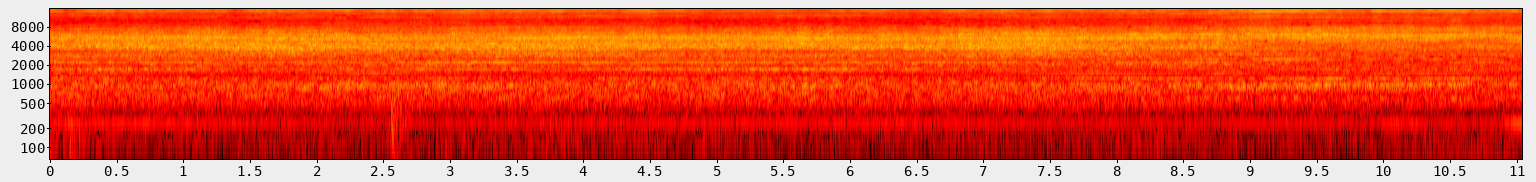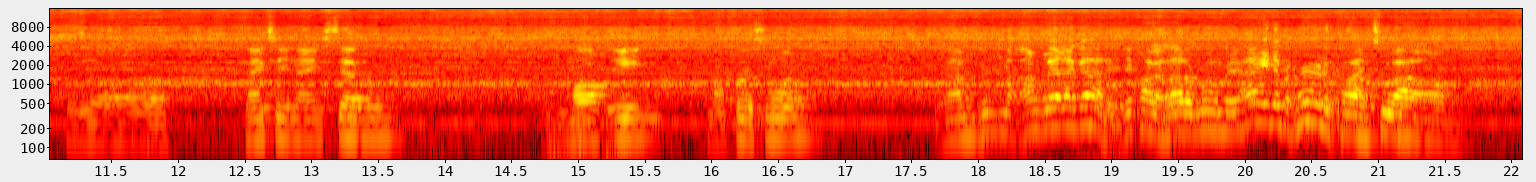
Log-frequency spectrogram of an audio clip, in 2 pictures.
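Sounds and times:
heat gun blowing: 0:00.0 - 0:22.0.

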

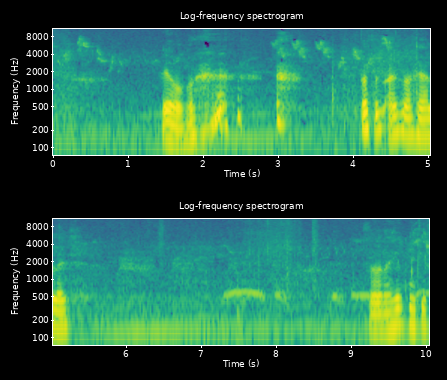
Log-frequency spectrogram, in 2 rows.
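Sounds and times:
pigeon cooing: 0:07.2 - 0:10.0.

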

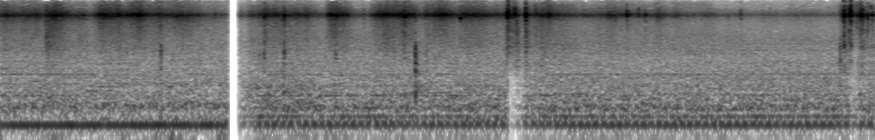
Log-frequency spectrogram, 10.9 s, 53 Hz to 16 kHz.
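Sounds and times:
low mechanical hum: 0:00.0 - 0:10.9.

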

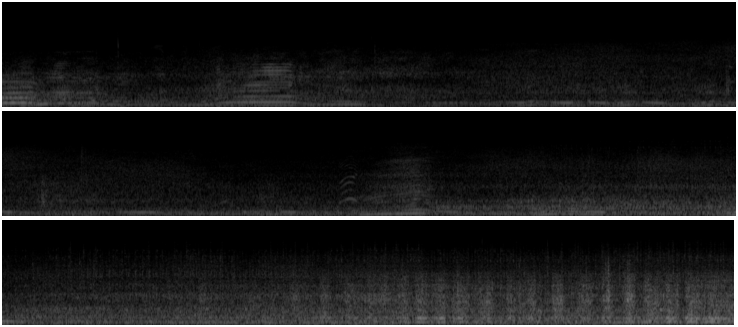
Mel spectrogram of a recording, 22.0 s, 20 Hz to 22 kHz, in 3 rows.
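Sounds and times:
model airplane engines running: 0:00.0 - 0:22.0.

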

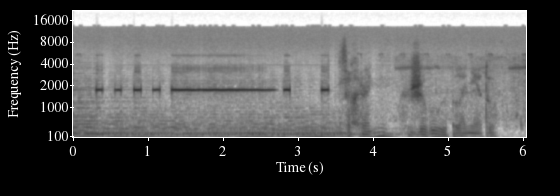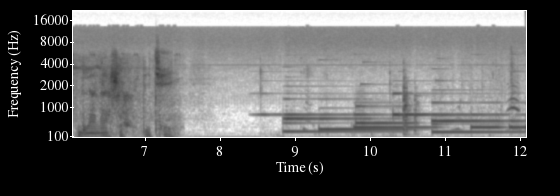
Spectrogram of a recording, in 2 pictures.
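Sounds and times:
low musical drone: 0:00.0 - 0:06.7
heart monitor flatline tone: 0:00.2 - 0:03.7
heart monitor beep: 0:00.3 - 0:03.5.

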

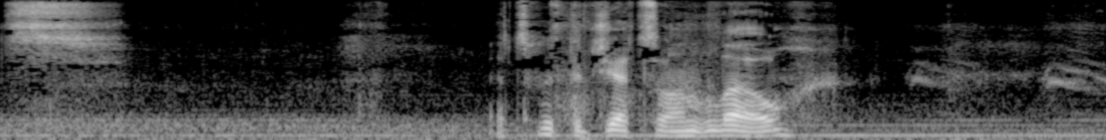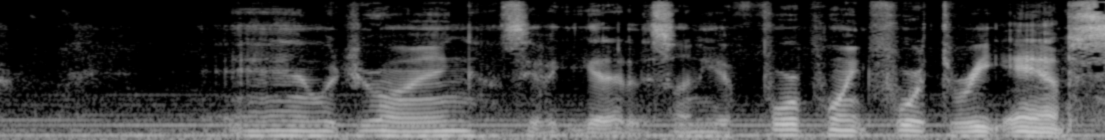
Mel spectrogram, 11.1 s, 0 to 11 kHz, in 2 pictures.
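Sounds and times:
hot tub pump humming: 0:00.0 - 0:11.0
drawn-out calls: 0:04.5 - 0:05.8.

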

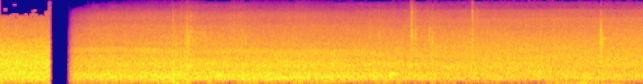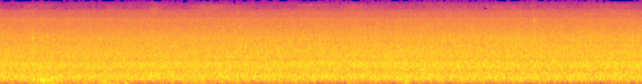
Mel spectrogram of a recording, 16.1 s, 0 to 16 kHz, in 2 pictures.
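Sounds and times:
rocky creek flowing: 0:00.1 - 0:16.0.

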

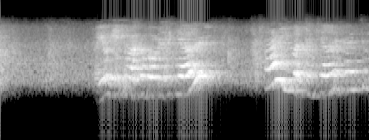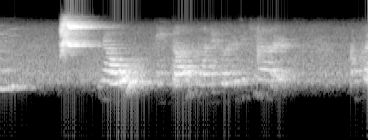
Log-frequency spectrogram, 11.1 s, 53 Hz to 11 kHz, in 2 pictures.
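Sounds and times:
parrot calling: 0:06.4 - 0:07.2.

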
